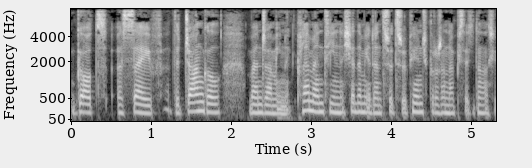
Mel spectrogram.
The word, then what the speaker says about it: Clementine: że powinnam to nazwisko wymówić Clementine, ale on sam, będąc tu przy Myśliwieckiej kilkanaście miesięcy temu, zażyczył sobie, żeby go wymawiać z francuska Clementine,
